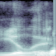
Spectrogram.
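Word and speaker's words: Ialai: I don't have any hopes of even being close on this one, but Sadeas' wife, her name is Iele? Iele? – Correct. That is how they say it in the audiobook. – Are you serious? – Yeah, I'm very serious. They pronounce it Iele.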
